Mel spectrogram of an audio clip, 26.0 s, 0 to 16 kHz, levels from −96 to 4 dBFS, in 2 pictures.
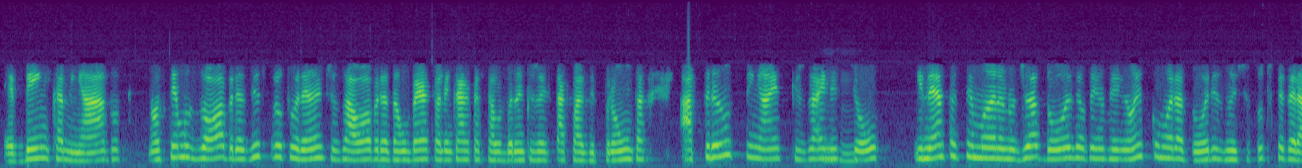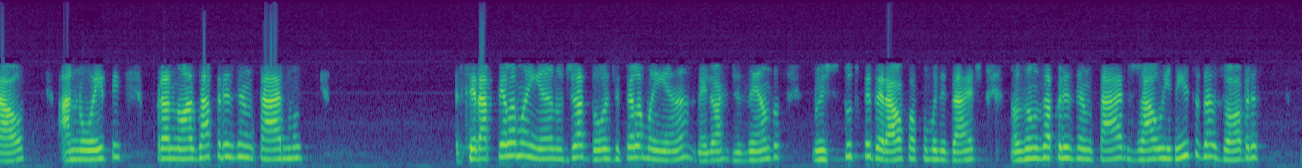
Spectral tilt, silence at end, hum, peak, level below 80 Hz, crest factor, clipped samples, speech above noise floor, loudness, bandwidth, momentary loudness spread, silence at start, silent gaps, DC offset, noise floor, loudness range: -7 dB/octave; 0.45 s; none; 0 dBFS; -58 dBFS; 18 dB; under 0.1%; 42 dB; -18 LUFS; 6.8 kHz; 9 LU; 0.05 s; none; under 0.1%; -60 dBFS; 2 LU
